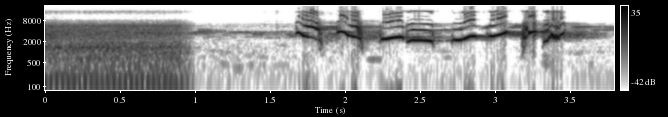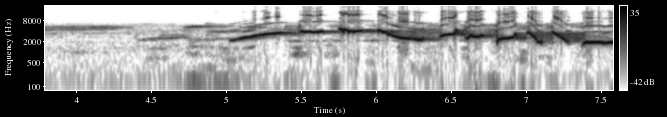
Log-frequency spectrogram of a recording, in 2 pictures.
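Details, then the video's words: Oriental magpie-robin (kacer) singing in the relaxed ngeplong style, used to coax lazy birds into singing: after a second of broad low hiss, loud bursts of sharp whistled, rising and falling phrases in two runs with a quiet gap between. "kacer ngeplong santai ampuh buat mancing kacer malas binyi agar cepat rajin bunyi"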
